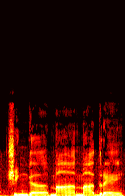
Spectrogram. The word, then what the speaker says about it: Chinga Madre: tipster one chinga Madre am I pronouncing that right one how did you pronounce my last name chinga Madre ah perfect ombre tell us what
